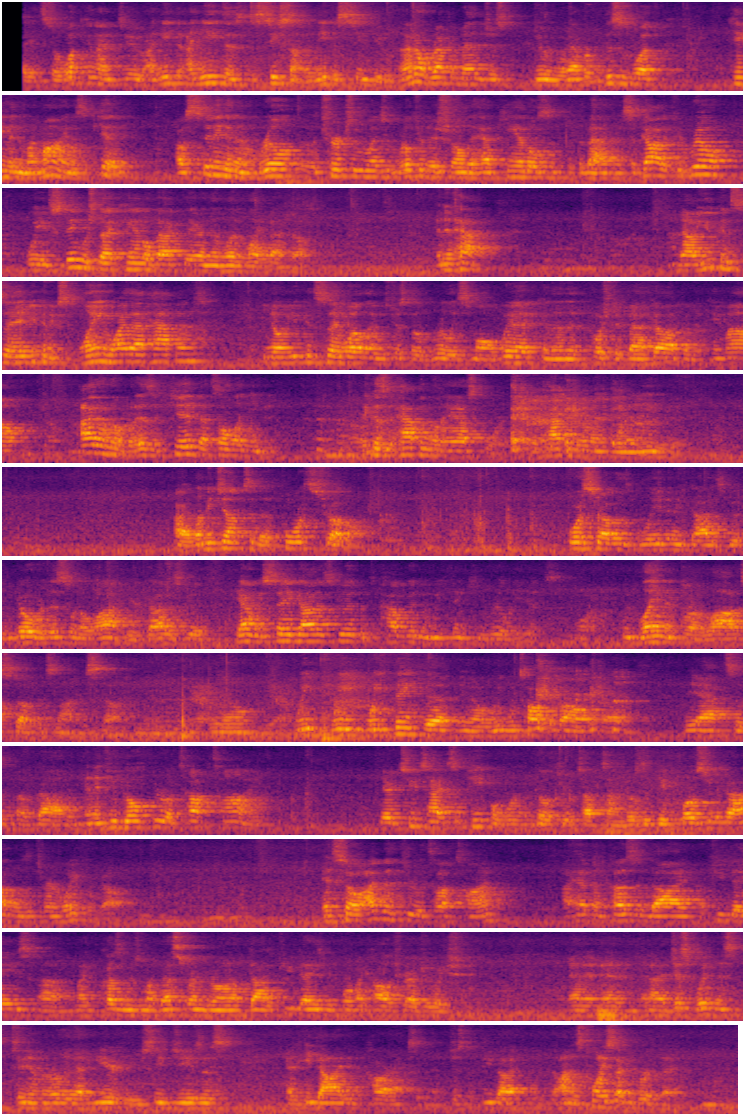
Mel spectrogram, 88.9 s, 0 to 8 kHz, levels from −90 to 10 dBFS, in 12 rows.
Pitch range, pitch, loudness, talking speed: 130-170 Hz, 145 Hz, -17 LUFS, 210 wpm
